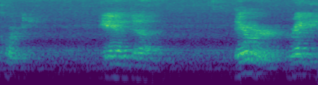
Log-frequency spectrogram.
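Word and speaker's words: calked: in the SS and they call it cour but it's spelled c CA l k e d CED but everybody said corked and uh there were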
